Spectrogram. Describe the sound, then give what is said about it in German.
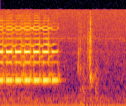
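A telephone rings for an incoming call: one short burst of rapid, high-pitched warbling pulses that lasts under a second, then stops, leaving near silence. “Oh, jetzt ruft äh, Feiri an. Eine Sekunde”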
